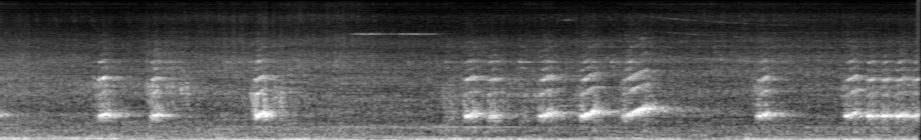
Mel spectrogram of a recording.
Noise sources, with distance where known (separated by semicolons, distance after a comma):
unidentified alert signal, near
